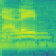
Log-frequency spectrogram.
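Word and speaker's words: Klim: đúng không cái điểm cái nón ca mình đọc là cà Lim cà cà Lim cà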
